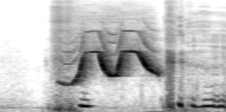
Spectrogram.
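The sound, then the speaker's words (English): A slide whistle swoops upward, dips and rises again, then slides back down in one quick, fairly loud phrase, followed by a short burst of low, murmuring sound. “Well, I just love you playing the slide whistle.”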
